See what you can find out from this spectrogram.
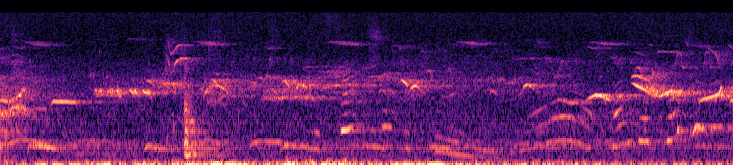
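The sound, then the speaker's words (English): Birds sing in a garden of ferns and primulas beside a little stream, with many faint chirps and warbling calls overlapping against a soft, steady background. “And if you listen to the birds in here,”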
